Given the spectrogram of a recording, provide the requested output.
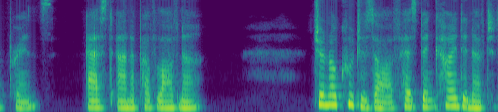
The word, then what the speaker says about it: Kutuzov: asked anna pavlovna jono kutuzov has been kind enough to desire me as his aide to comp he spoke in french and accented the last syllable of kutazov's name like a frenchman elise votrefem she will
